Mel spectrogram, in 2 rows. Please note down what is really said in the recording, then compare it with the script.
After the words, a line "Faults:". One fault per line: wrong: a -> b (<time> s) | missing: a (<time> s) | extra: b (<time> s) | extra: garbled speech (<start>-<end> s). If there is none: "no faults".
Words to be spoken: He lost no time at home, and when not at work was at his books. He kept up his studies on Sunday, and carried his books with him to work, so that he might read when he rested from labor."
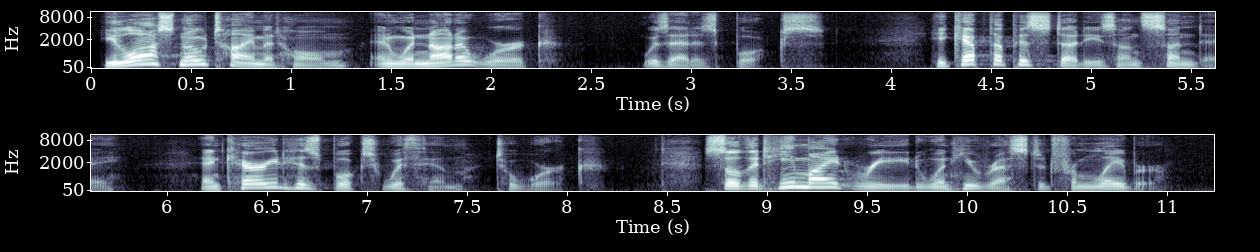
He lost no time at home, and when not at work was at his books. He kept up his studies on Sunday, and carried his books with him to work, so that he might read when he rested from labor."
Faults:
no faults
